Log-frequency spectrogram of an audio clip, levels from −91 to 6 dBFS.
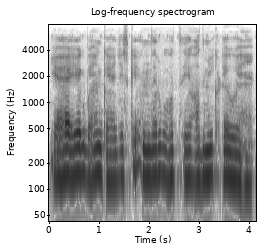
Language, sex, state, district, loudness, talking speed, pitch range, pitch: Hindi, male, Uttar Pradesh, Saharanpur, -17 LUFS, 175 wpm, 130-145 Hz, 140 Hz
